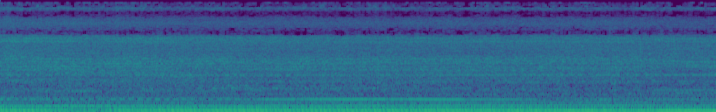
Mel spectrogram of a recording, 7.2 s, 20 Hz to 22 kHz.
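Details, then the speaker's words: 2013 Ford F-150 no-start (code P0627, no fuel) after replacing the fuel pump control module: smooth even low rumble holding steady idle with no stumbling, misses or stalling; engine now idles normally. "he stays running and I called it a success customers cars fixed"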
